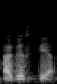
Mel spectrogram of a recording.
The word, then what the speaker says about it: Agastya: It is Aghathiyaa, but in the film, your name is pronounced in different ways. Agastya. Yeah. Yeah. In both ways, it is pronounced. Yeah, it's Aghathiyaa and also Agastya. So I don't know.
